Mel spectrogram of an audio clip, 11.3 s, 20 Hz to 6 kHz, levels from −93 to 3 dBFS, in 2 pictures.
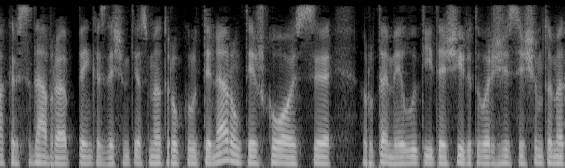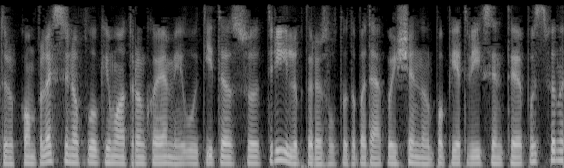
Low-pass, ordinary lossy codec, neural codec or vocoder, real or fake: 5.4 kHz; MP3, 32 kbps; codec, 16 kHz, about 1 kbps, DyCAST, with the encoder's durations; fake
